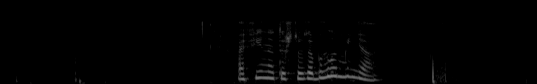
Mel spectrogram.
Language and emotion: Russian, neutral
